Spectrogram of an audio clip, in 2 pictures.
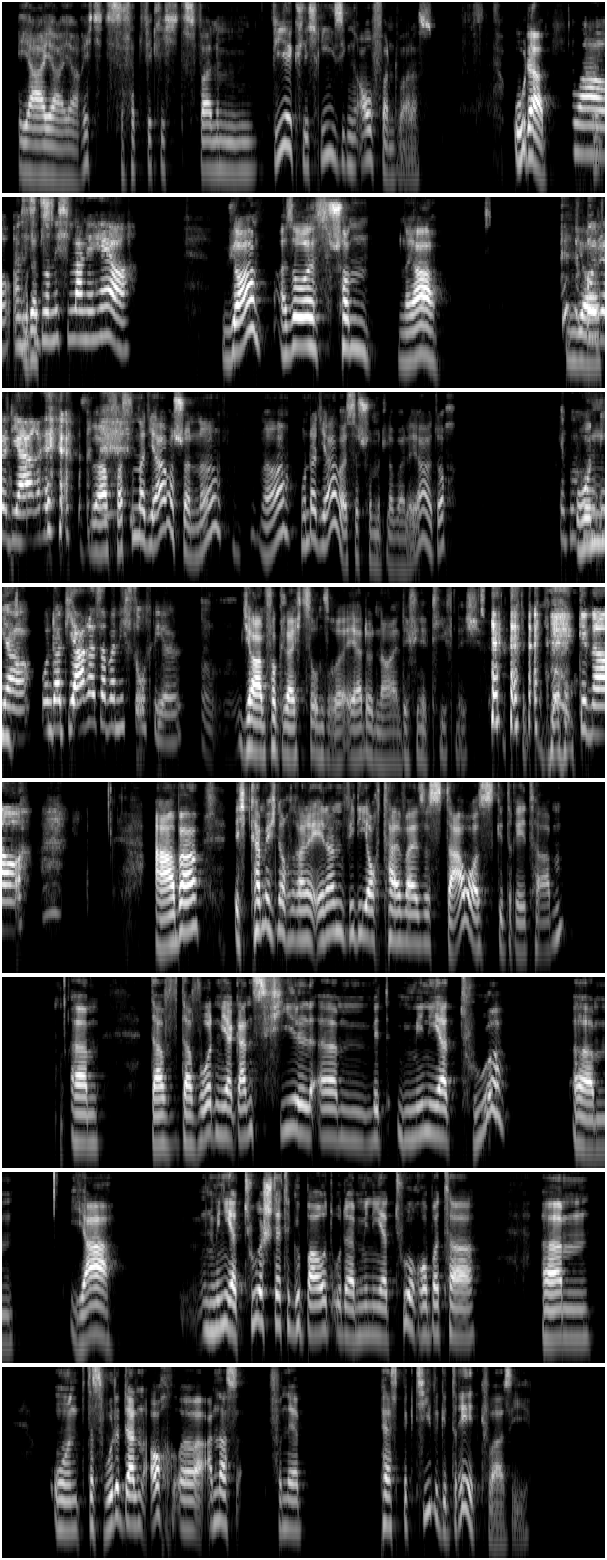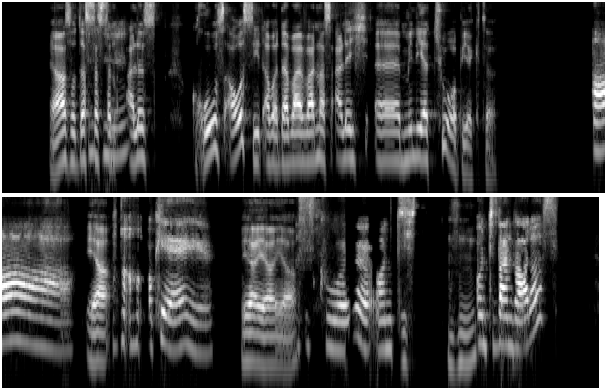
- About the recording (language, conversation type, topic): German, unstructured, Wie hat sich die Darstellung von Technologie in Filmen im Laufe der Jahre entwickelt?
- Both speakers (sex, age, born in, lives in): female, 30-34, Germany, Germany; male, 40-44, Germany, Portugal
- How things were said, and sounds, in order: laughing while speaking: "hundert Jahre her"; laugh; laughing while speaking: "ne"; drawn out: "Ah. Okay"; laugh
